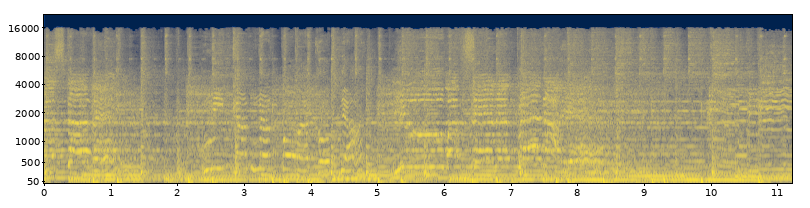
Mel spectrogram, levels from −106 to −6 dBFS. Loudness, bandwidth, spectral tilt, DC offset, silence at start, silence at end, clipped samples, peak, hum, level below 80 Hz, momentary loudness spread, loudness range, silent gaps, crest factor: -12 LUFS; 16.5 kHz; -4.5 dB/octave; under 0.1%; 0 s; 0 s; under 0.1%; 0 dBFS; none; -22 dBFS; 3 LU; 2 LU; none; 12 dB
